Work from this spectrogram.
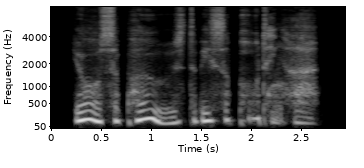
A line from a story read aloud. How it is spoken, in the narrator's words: whispers Callidice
